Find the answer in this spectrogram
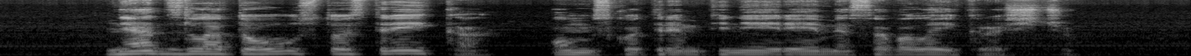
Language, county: Lithuanian, Kaunas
